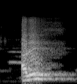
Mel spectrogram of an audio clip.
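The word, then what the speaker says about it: ألف: আলিফটা আমরা উচ্চারণ করবো কিভাবে? সর্বপ্রথম আমরা উপরের যে 2 দাঁত, উপরের 2 দাঁত এবং নিচের ঠোঁট মাঝখান বরাবর নিয়ে আসবো। আলিফ আলিফ আলিফ আলিফ।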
